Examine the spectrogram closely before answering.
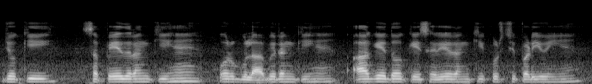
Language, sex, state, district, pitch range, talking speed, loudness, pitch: Hindi, male, Uttar Pradesh, Shamli, 120-130 Hz, 200 wpm, -17 LUFS, 125 Hz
